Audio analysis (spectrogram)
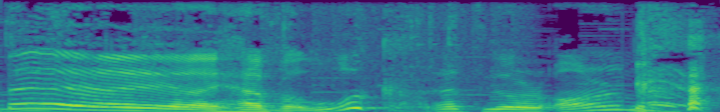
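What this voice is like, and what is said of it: Dracula-like accent. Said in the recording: “Have you heard the accent of yours? It's totally Dracula.”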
